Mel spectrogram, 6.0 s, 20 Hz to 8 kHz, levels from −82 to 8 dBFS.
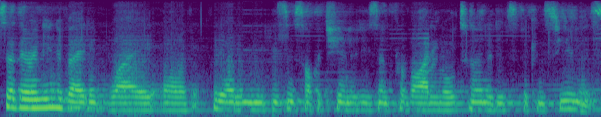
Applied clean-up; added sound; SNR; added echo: neural separator model SepFormer DNS4.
